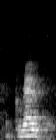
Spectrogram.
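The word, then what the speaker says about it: graupel: Grapple. Perfect pronunciation.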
